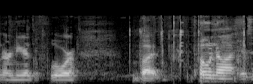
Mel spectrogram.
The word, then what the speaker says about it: Pono: Anyways, he wants to call it Ponot. It's spelled P-O-N-O, but pronounced, best I can tell, Ponot, and it means having goodness of spirit.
